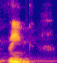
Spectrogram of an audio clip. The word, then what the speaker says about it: thing: You know uh, that pronunciation is my thing, and notice how I say thing with a pop in my G sound at the end because it ends with an ng. So you don't really release the G here, think.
